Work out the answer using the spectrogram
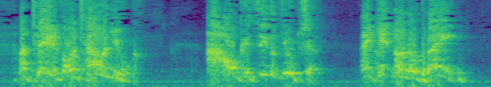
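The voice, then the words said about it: Mr. T impression. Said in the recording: “It was like Mr. T for a moment ... Mr. T impression ... I feel like mine wasn't half bad right there”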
